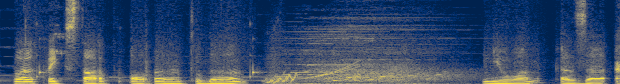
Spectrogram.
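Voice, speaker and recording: A man who is sick, his voice stuffed and nasal. He talks very slowly and haltingly while gaming, clearing his throat and filling gaps with hesitant fillers. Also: mid-range voice, steady tone, music in the background. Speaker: gamer. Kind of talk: casual chat while gaming.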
